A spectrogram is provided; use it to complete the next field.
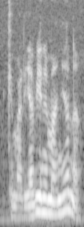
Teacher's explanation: Se caracteriza, como vemos, por un marcado ascenso y descenso de la inflexión final. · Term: entonación circunfleja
